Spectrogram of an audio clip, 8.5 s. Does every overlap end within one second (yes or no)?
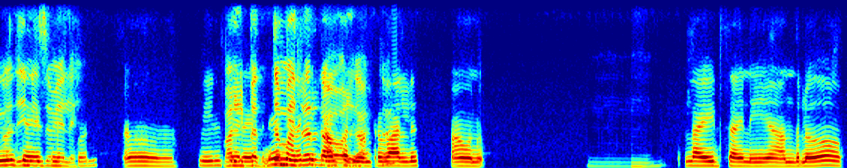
no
